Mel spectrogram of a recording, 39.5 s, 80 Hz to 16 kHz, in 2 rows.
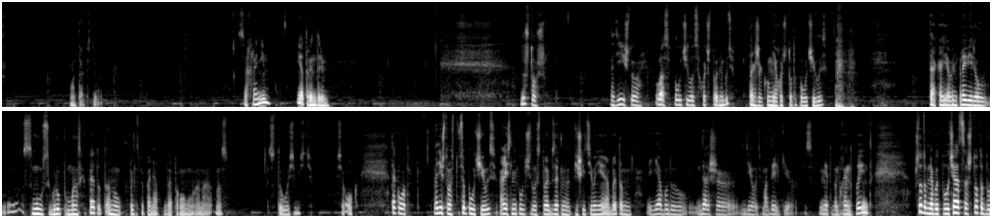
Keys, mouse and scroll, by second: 4.5-23.5 drag, 24.6-39.5 drag.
